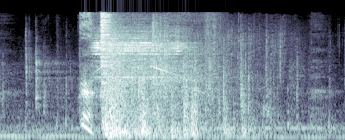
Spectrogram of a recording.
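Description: A wooden crate cracks and splinters apart.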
